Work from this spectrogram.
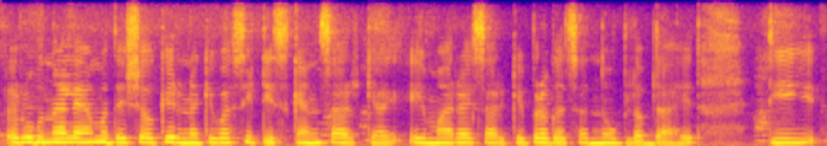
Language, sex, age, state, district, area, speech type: Marathi, female, 18-30, Maharashtra, Satara, urban, spontaneous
